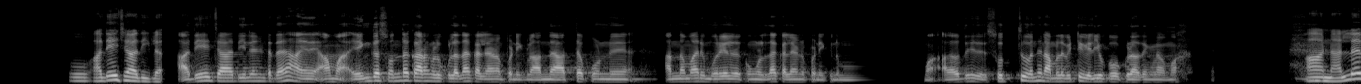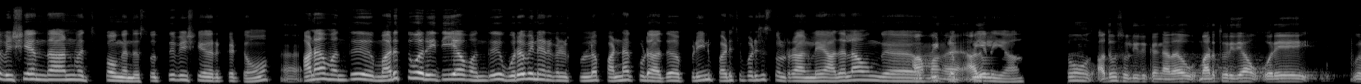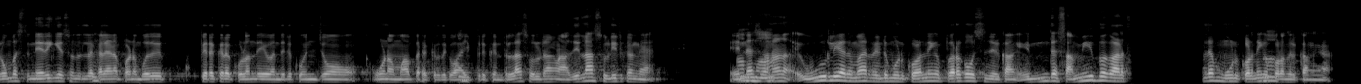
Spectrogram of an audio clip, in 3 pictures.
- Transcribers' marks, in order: distorted speech; laughing while speaking: "போக்கூடாதுங்களாமா"; other background noise
- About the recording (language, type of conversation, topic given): Tamil, podcast, குடும்ப எதிர்பார்ப்புகளை மீறுவது எளிதா, சிரமமா, அதை நீங்கள் எப்படி சாதித்தீர்கள்?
